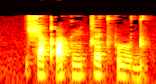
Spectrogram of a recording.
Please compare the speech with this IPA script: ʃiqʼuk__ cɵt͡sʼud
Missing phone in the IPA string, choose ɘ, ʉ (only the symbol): ʉ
